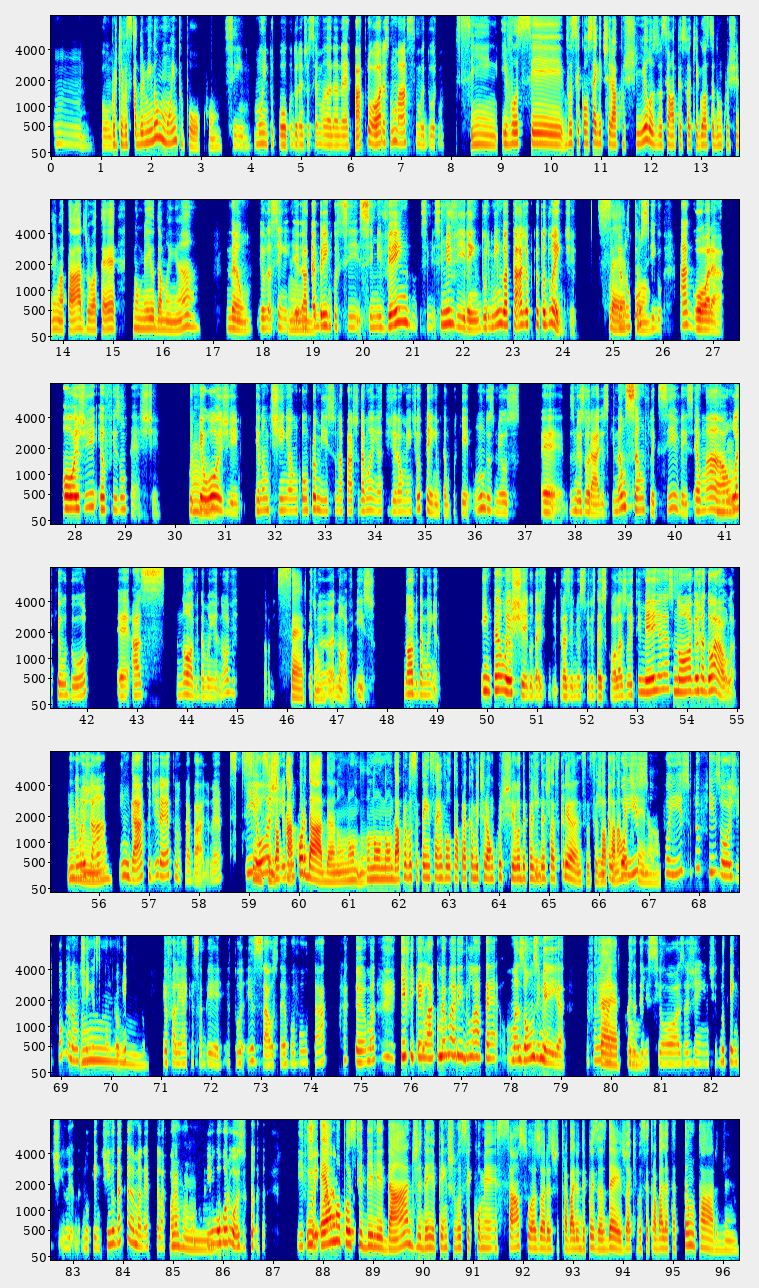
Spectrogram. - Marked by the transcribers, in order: giggle; "maravilhoso" said as "maravilho"
- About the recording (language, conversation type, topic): Portuguese, advice, Como posso manter horários regulares mesmo com uma rotina variável?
